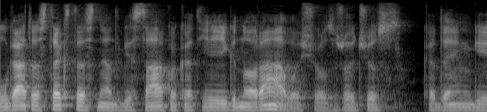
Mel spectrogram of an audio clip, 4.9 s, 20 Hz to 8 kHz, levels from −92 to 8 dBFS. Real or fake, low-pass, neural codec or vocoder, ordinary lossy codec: real; 7.2 kHz; none; MP3, 48 kbps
